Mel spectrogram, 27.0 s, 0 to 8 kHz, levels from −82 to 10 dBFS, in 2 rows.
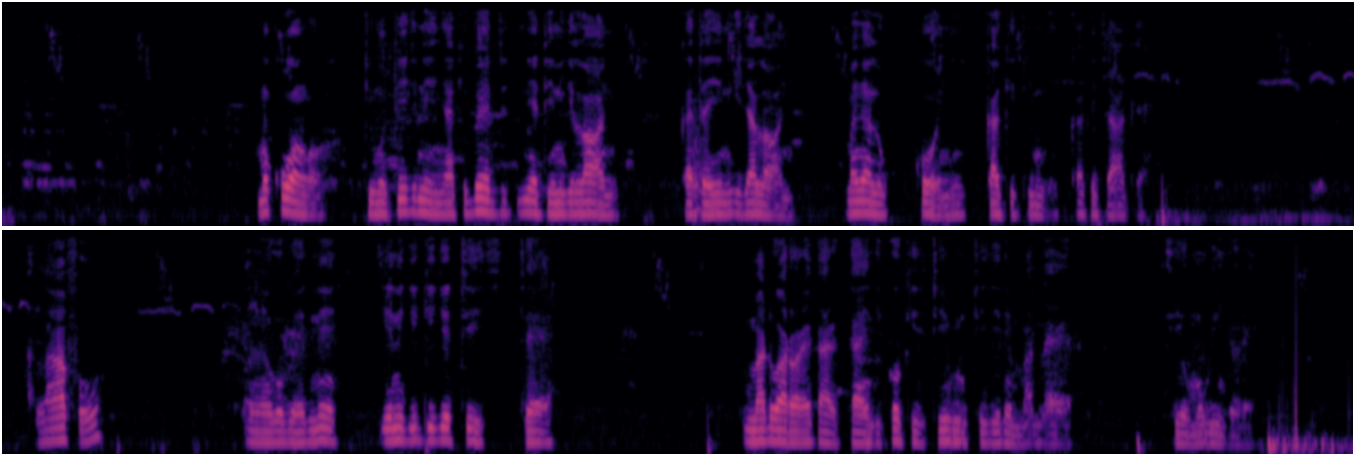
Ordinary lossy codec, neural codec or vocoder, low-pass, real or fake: none; vocoder, 44.1 kHz, 128 mel bands, Pupu-Vocoder; 7.2 kHz; fake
